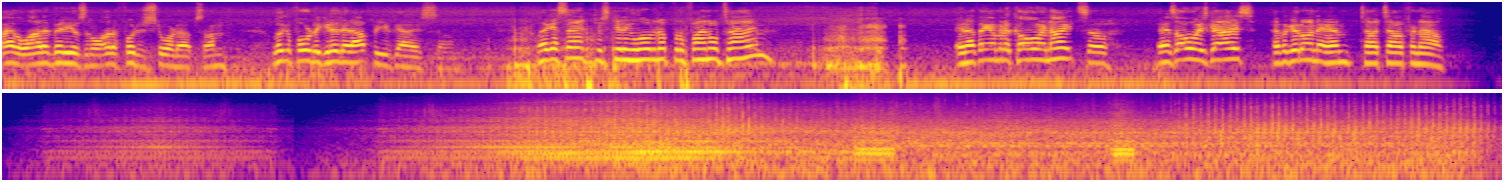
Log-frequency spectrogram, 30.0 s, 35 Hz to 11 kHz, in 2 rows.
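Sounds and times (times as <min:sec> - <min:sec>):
large engine running: 0:15.3 - 0:30.0.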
